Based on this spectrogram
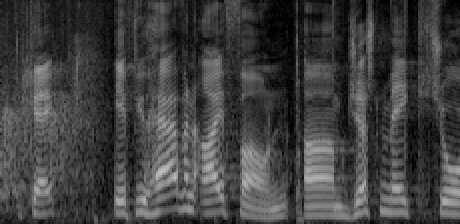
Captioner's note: cheering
